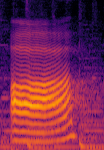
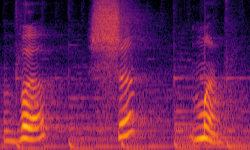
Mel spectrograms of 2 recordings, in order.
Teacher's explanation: При произнесении звука А воздух проходит свободно, а при произнесении звуков в, ш, м, струя воздуха во рту встречает преграду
